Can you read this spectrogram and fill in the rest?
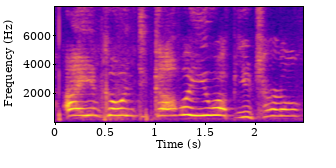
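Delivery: very high, loud monster yell; crocodile yelling. Acted. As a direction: bellow the threat at the turtle. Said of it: "turned around and yelled".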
